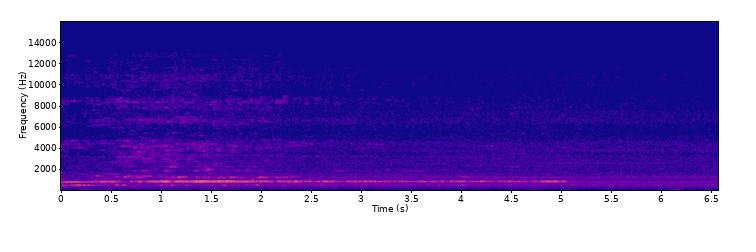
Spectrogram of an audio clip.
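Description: Handheld hair dryer running with a steady whine, aimed at the scalp, fading out about five seconds in.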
